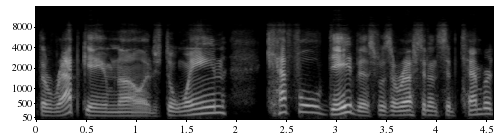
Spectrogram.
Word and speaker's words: Keffe: Keith? Keffe. Okay, Keith. So you're not pronouncing the TH, you're pronouncing F.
